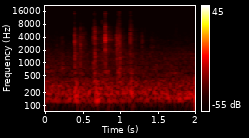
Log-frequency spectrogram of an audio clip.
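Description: Typing: a quick, uneven run of about ten light key clicks.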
